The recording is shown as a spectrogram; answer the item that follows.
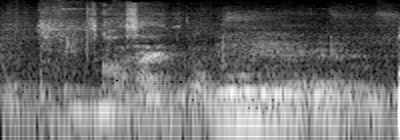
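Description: Quiet, low speech from a man's voice, murmured rather than spoken aloud, with a brief dip in level just after the start.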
